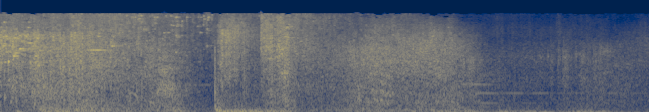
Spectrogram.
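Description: Bomb explosion in an action film about elite US forces hunting a terrorist: loud sustained blast roar with a sharp second burst midway, then rumbling debris fading to a quieter tail.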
